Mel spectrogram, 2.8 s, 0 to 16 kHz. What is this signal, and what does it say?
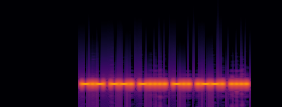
Morse code, heard as a keyed tone, about 49 wpm, 700 Hz. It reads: KG6DPH
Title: USA Call Signs - 6 Characters - 6x Character Spacing - 50wpm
